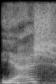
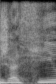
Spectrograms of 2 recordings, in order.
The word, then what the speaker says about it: Iași: Les Roumains disent Iași. Oui. En France, on dit Jassy ou Yassi.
